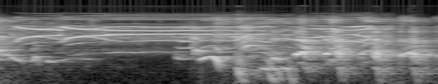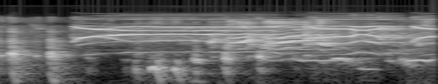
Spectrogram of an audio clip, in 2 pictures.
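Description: A plush toy monkey's recorded laugh, high-pitched and electronic, playing through twice with a short break between the two runs.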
